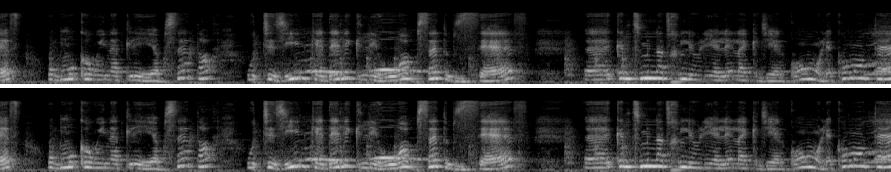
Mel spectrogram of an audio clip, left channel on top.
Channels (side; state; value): both; normal; correlation 0.96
